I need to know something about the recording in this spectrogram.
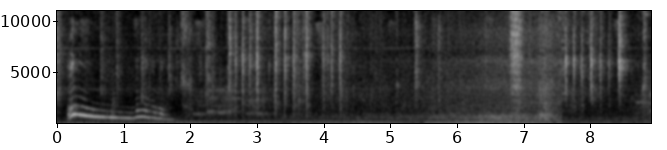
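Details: A kitten, fed and eating, gives one clear descending meow and a shorter second one, followed by a run of soft, irregular clicking and chewing noises over a low steady hum.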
